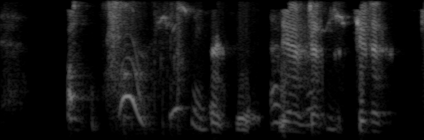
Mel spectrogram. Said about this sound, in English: I'm going to sneeze, hold on. Bless you.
